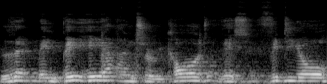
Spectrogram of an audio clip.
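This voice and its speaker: Speaking in an English accent, a man with a fairly high pitch is heard with audible room echo and noticeable background noise. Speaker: organ enthusiast video presenter. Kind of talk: informal demonstration tour. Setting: church. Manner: relaxed, hesitant with fillers.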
